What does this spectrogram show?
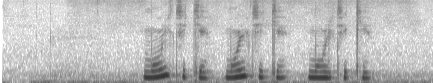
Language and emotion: Russian, neutral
